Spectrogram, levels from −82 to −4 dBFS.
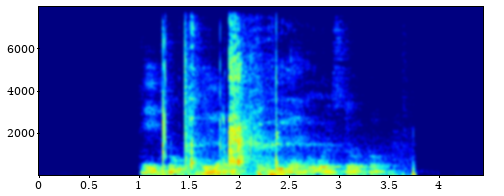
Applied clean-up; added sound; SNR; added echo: none; Sneeze; -3 dB; reverberation time 0.6 s.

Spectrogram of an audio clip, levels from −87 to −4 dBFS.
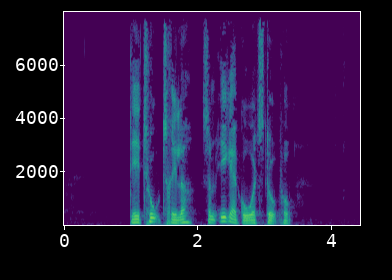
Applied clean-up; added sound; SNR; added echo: none; none; none; none.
